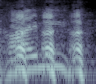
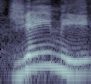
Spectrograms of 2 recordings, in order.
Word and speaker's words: Jaime: His name is Jaime. Why Jaime. don't you just say, good word, Jew? No, it's not that. It's Jamie in Spanish. Yeah. It's pronounced Jaime because of the J.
